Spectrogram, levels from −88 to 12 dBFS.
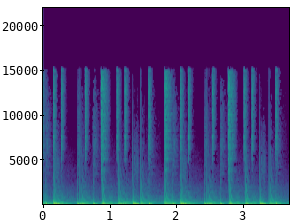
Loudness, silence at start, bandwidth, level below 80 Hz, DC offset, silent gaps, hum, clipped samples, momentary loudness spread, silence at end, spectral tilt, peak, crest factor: -20 LUFS; 0 s; 15.5 kHz; -20 dBFS; 0.2%; none; none; under 0.1%; 4 LU; 0 s; -6.5 dB/octave; -4 dBFS; 14 dB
